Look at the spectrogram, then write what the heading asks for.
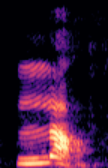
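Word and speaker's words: laugh: ते साऊंडच नाही example L ए य एच लाफ साऊंड आला एल य एच लाफ पण एन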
